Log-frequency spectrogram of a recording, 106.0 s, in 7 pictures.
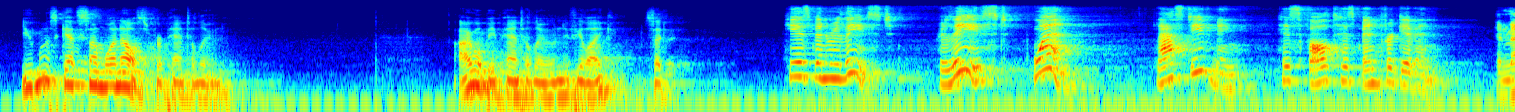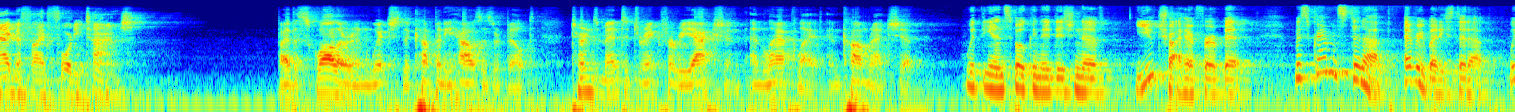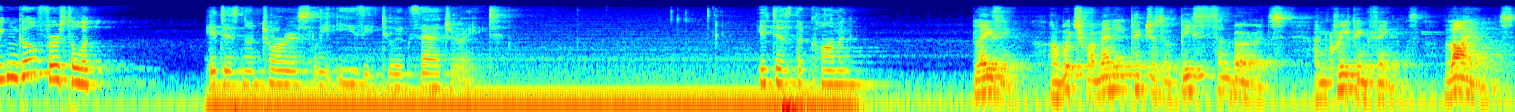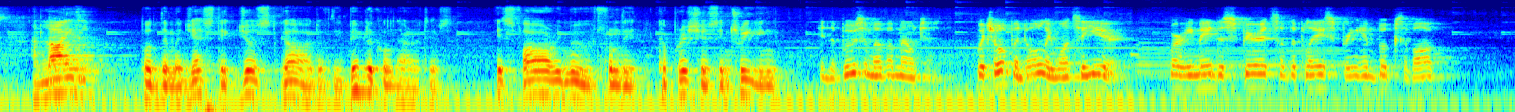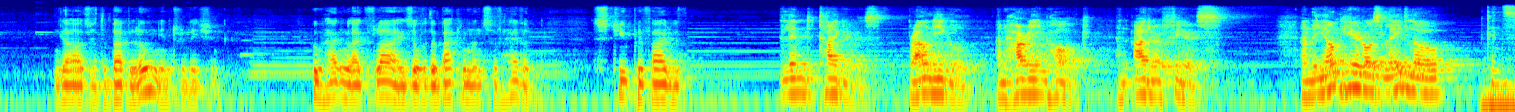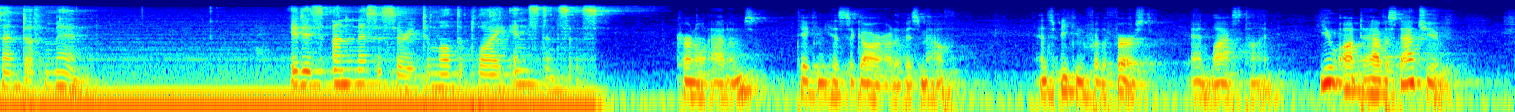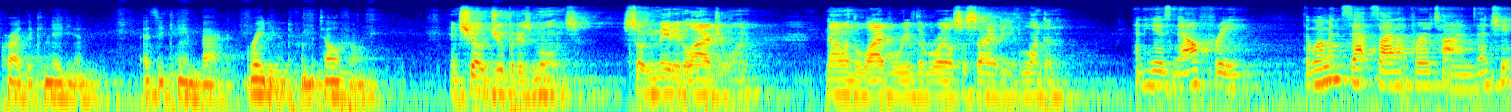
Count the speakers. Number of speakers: nine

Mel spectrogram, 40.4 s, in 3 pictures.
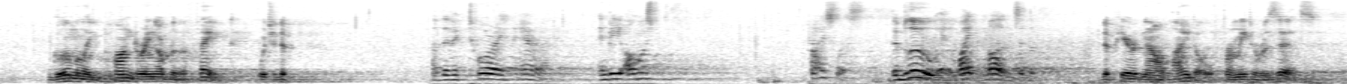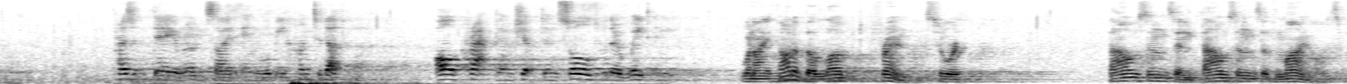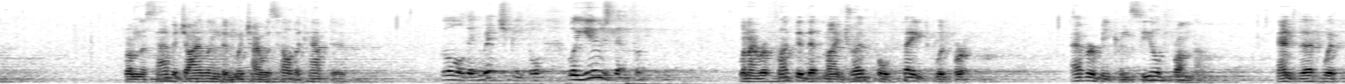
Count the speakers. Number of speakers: two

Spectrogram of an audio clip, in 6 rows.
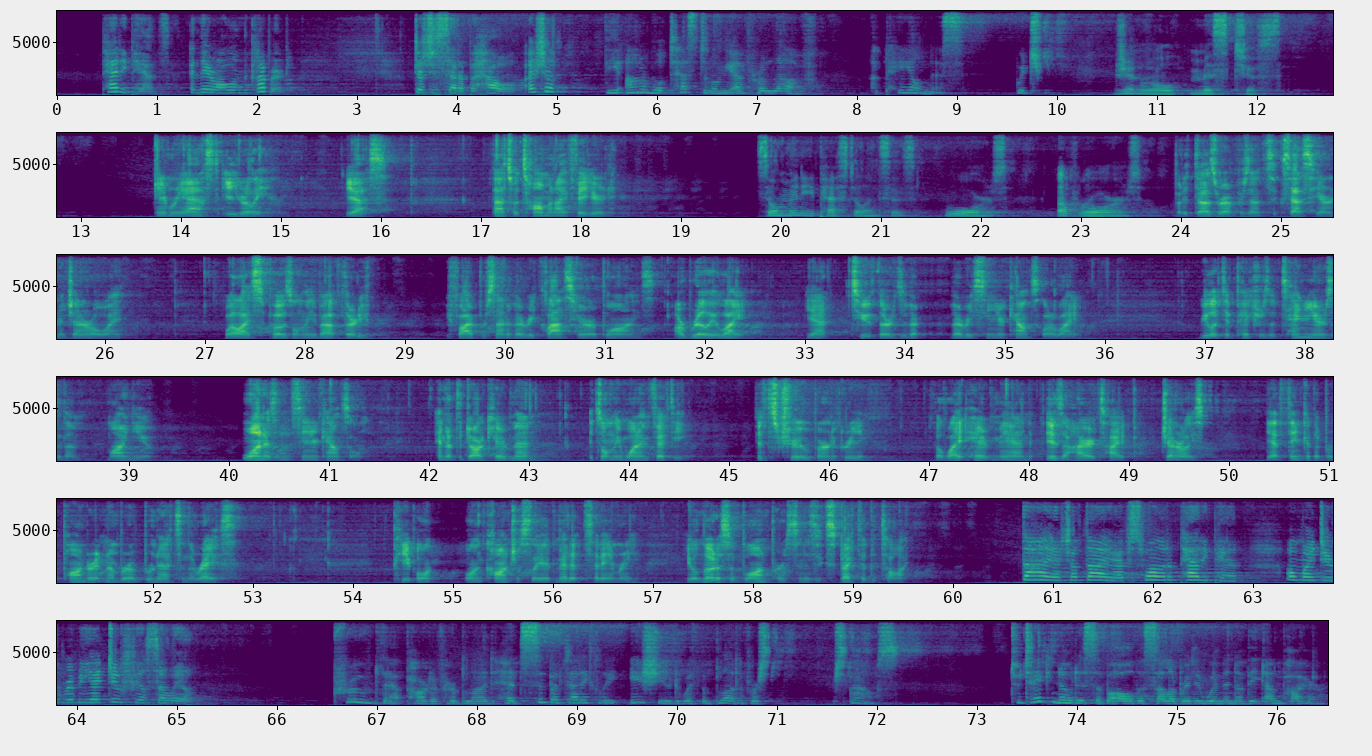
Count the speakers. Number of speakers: four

